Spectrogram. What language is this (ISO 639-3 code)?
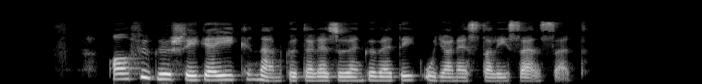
hun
